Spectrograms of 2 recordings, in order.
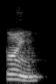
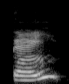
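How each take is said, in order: First: Tem said with a closed, shortened vowel; closed short vowel. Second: Said in the usual way. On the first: Shown as a demonstration. Teacher repeating the plural form, closed tem. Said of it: "shortening the sound of the vowel". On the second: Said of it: "it's the normal sound".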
